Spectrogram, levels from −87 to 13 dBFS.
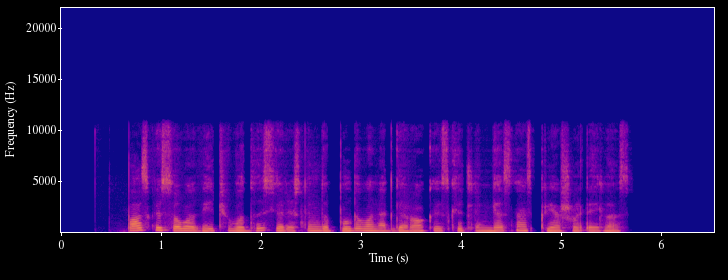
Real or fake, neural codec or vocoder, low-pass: fake; codec, 44.1 kHz, 2.6 kbps, DAC; 10.8 kHz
